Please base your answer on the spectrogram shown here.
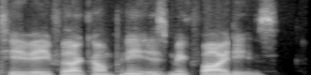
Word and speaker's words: McVitie's: The ad on Australian TV for that company is McVitie's with like that kind of an eye, not Vitties.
